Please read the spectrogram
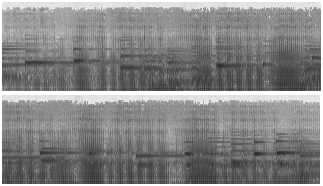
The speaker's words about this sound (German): die kleine Zauberkatze, kommt jetzt zu dir und rollt sich auf deinem Bauch zusammen. Sie schnurrt.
